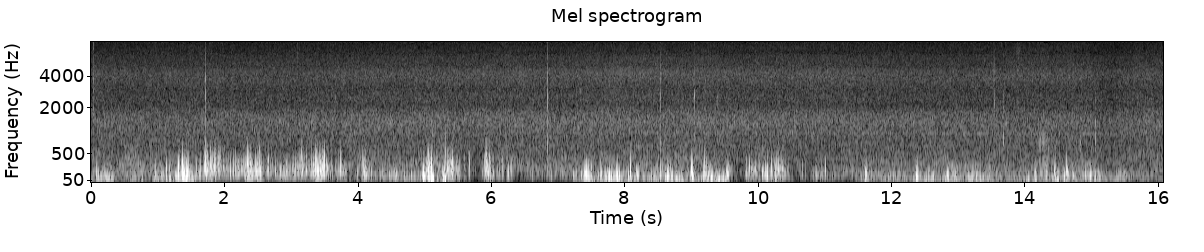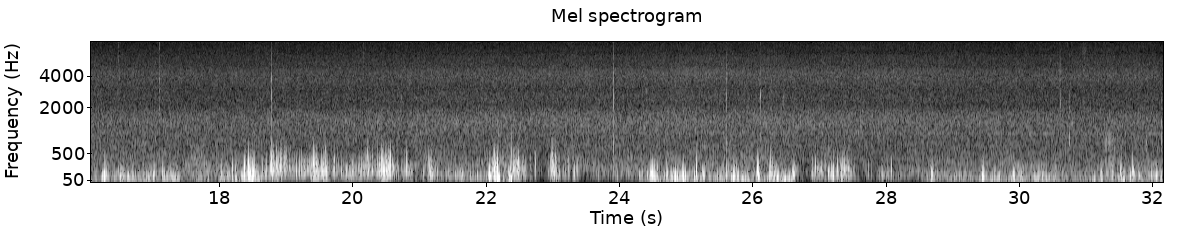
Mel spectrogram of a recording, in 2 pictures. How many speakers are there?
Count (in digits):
0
